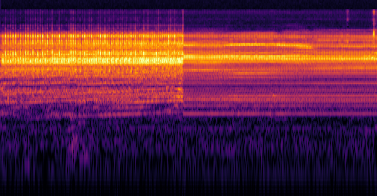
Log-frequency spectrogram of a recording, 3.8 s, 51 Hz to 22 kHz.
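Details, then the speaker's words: Ecovacs Deebot Ozmo 900 robot vacuum at power-on: a thin, sharp high-pitched whine that steps down but never loads up. The LDS sensor motor spins while the LDS turret stays still, confirming a broken LDS drive belt. "So, and still we have the sharp sound. It means that the LDS motor is turning, but the LDS is not turning."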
